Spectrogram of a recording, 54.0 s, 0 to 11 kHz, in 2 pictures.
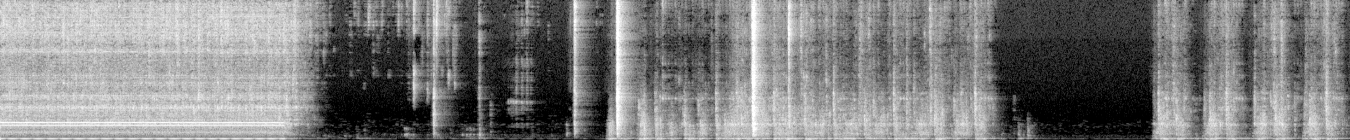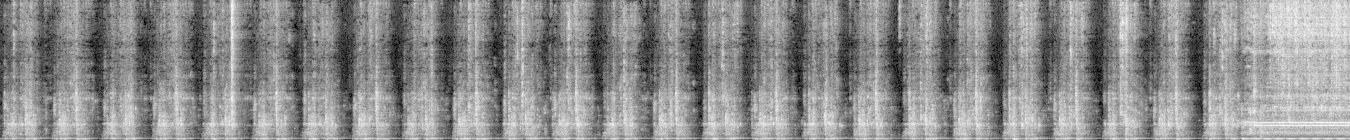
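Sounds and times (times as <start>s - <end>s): washing machine drum sloshing: 32.2s - 51.8s.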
